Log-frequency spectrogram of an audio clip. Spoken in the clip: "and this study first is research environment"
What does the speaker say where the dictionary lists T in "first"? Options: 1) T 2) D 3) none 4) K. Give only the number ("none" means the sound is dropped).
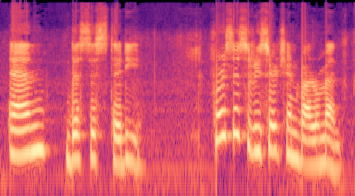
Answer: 3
